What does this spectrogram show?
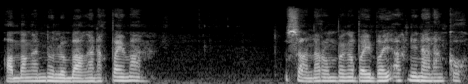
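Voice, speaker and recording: A man's voice: on the high side, flat delivery, fairly quick, close to an everyday voice. A young man playing an anxious, dutiful son devoted to his mother in an audio drama. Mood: anxious, pleading. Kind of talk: Ilocano audio drama acting.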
